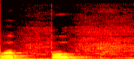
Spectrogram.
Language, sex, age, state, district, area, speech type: Kannada, male, 30-45, Karnataka, Chitradurga, rural, read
